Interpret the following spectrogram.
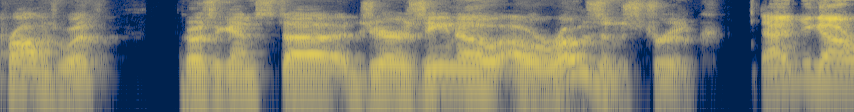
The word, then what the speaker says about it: Rozenstruik: Goes against Jairzinho Rozenstruik.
